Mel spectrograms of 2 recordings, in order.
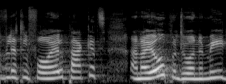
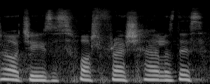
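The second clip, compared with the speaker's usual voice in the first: weary dread; 6 semitones lower, 7 dB quieter, slower than usual. Retold or imitated. Grumpy inner thought after crash.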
